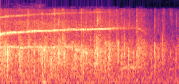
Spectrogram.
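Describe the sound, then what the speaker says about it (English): Applause from a live-stream audience for last month's winner of a monthly retro video game show, a steady burst of clapping that fades toward the end. "Let's give him a round of applause"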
